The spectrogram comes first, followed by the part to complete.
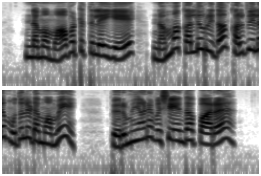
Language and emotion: Tamil, surprised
